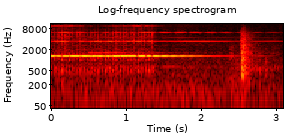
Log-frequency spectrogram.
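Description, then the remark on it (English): A telephone bell rings in a bright, steady trill for over a second, then stops, leaving a faint lingering tone before a short clattering knock, like a receiver being picked up. “I'm ringing you right now.”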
